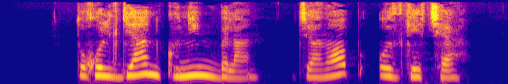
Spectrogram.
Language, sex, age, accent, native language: Uzbek, female, 19-29, Sirdaryo, Uzbek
